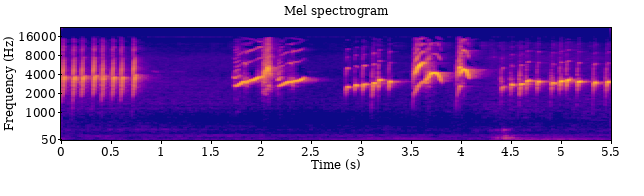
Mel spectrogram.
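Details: Caged sooty-headed bulbul (cucak ranting) singing a lure song for training: a fast run of repeated chips, then looping whistled notes and high upward sweeps, ending in a long stuttering series of short notes.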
